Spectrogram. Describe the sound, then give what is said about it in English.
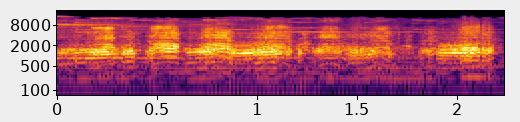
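A duck quacks repeatedly in loud, nasal bursts, about four or five honking calls in a quick, uneven rhythm, clear with no talking. “Ducks can swim, ducks can fly, and ducks can walk on land.”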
